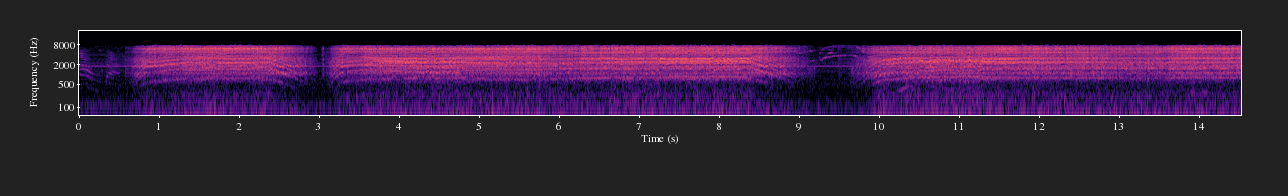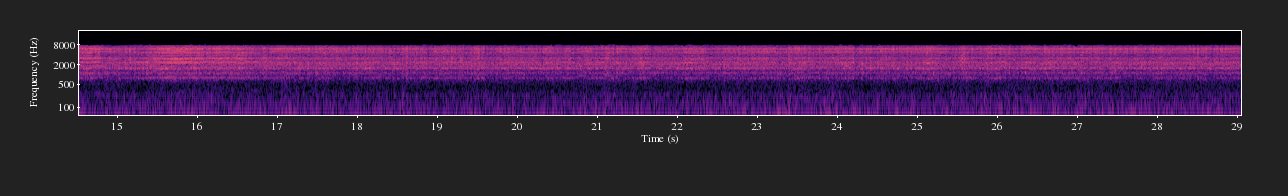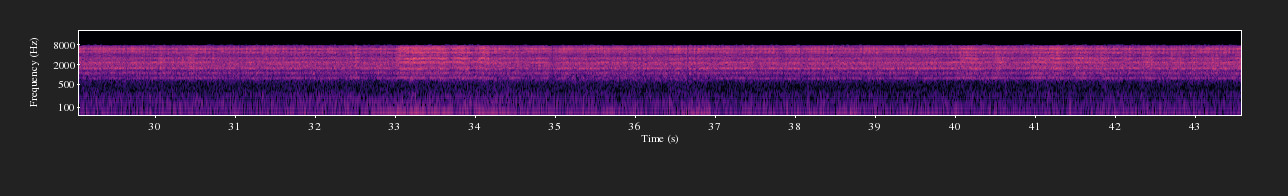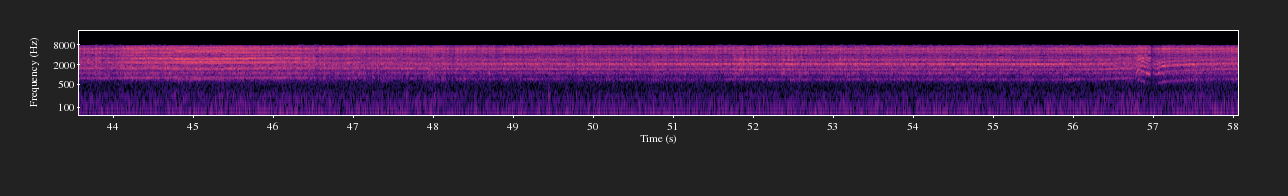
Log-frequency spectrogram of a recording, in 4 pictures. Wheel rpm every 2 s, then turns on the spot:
70, 130, 180, 200, 90, 160, 210, 210, 210, 210, 210, 210, 210, 210, 210, 210, 210, 210, 210, 200, 200, 210, 210, 200, 200, 190, 190, 190, 180.
none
